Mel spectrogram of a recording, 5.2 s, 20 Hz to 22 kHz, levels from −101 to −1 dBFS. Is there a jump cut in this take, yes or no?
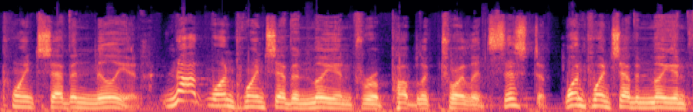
yes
